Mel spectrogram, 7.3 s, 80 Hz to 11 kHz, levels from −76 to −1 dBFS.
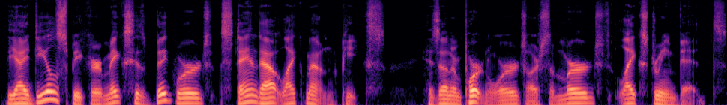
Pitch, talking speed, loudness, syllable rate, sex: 110 Hz, 165 wpm, -19 LUFS, 4.5 syllables/s, male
